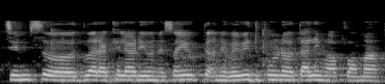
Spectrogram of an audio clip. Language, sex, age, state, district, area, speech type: Gujarati, female, 18-30, Gujarat, Junagadh, rural, spontaneous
